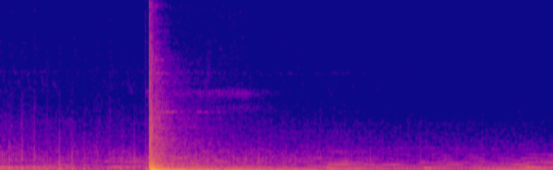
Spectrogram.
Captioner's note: stamp thuds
